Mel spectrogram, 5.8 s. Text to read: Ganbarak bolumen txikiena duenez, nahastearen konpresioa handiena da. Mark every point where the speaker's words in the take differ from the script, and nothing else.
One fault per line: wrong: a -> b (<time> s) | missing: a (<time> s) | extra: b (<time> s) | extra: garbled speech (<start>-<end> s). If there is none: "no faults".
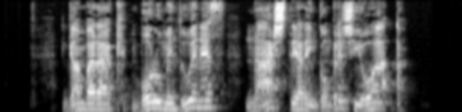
missing: txikiena (2.2 s)
missing: handiena (4.8 s)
